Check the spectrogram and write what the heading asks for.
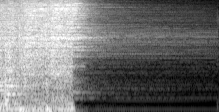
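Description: Grindcore recording with drum kit and cymbals at full volume, stopping under a second in and dying away to silence.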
